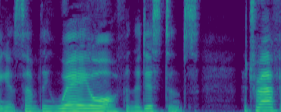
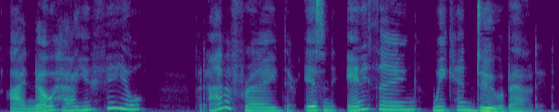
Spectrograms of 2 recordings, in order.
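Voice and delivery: sympathetic but firm; 5 semitones higher than usual. A narrator's reading. Teacher refusing the girl kindly, sympathetic but firm. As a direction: let a child down kindly but firmly. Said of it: "was sympathetic but firm".

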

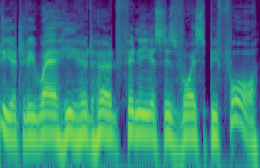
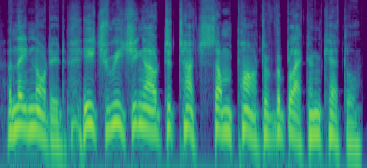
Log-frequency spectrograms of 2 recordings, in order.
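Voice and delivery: ordinary delivery

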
